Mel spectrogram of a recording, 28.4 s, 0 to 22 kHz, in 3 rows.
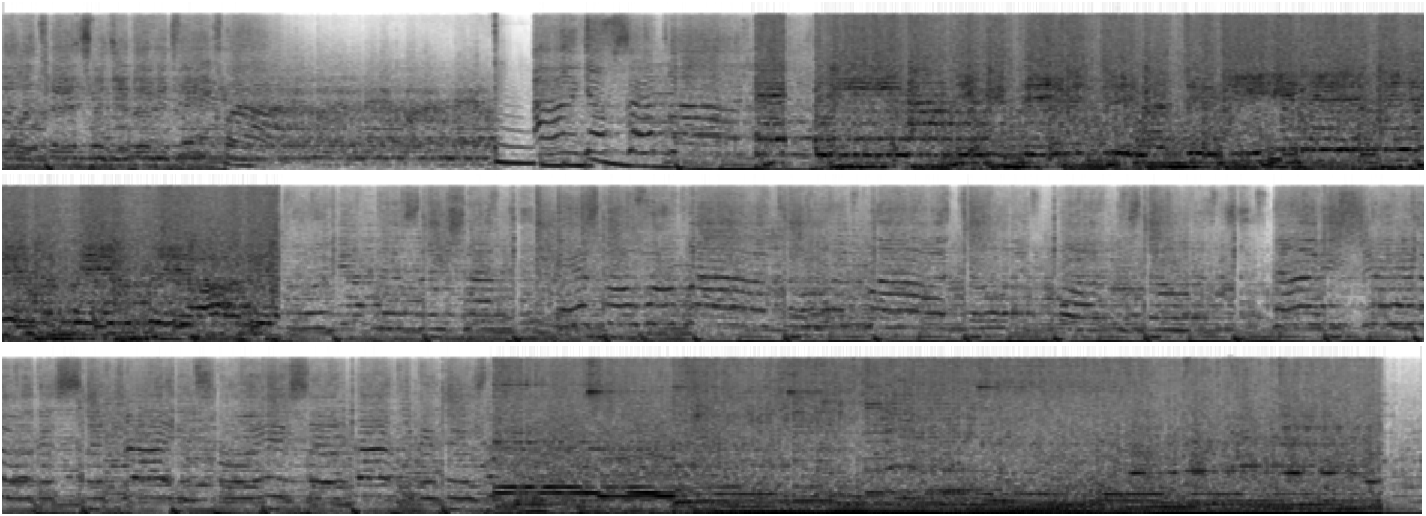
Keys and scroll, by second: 11.9 Page_Down.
